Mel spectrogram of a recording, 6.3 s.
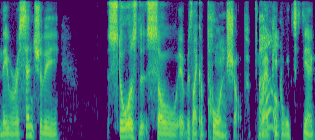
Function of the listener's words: listening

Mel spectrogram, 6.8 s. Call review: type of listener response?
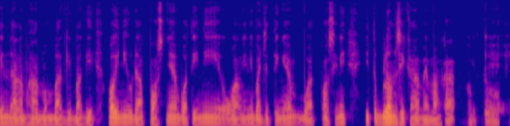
taking over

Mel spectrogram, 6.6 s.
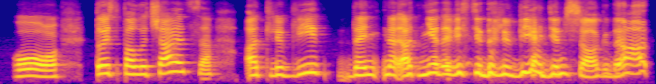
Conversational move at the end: taking over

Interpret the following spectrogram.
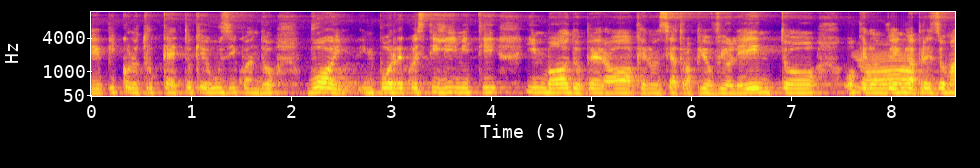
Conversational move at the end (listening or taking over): listening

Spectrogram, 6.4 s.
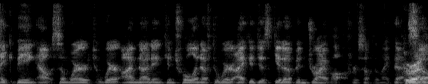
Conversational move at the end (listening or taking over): taking over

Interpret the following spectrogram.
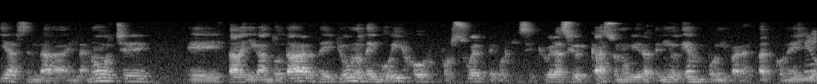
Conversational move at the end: taking over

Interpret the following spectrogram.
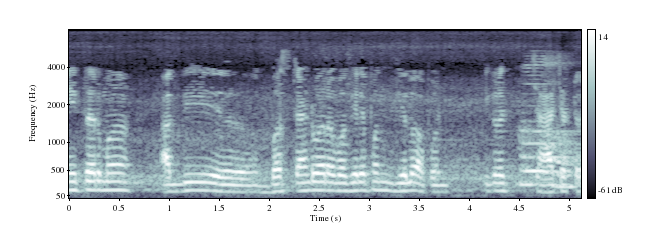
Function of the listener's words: listening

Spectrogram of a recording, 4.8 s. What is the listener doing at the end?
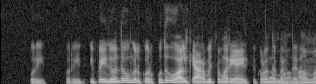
taking over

